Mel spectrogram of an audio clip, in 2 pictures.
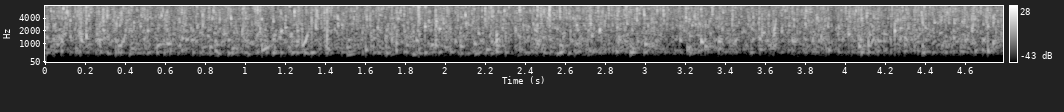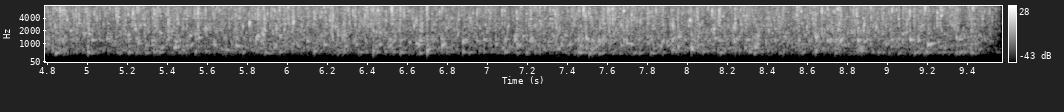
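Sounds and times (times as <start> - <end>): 
creek flowing: 0.0 - 9.4.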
